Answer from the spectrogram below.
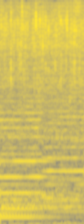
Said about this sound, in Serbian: Voda iz česme u njihovom domu nije za piće.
